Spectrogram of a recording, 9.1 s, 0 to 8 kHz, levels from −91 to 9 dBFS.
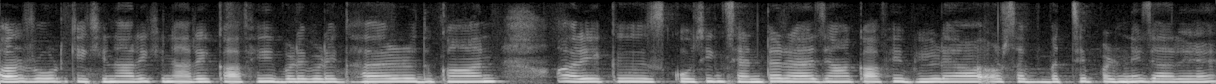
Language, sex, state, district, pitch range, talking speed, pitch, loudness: Hindi, female, Odisha, Khordha, 265-275 Hz, 170 wpm, 265 Hz, -14 LUFS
